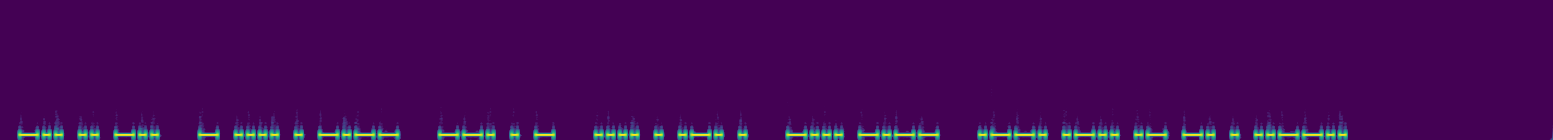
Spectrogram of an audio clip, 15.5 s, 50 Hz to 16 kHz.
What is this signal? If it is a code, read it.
Morse code, heard as a keyed tone, about 20 wpm, 700 Hz. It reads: DID THEY GET HERE BY PLANE?
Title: Sentences from Top 1000 Words - Review Part 3 - 20wpm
